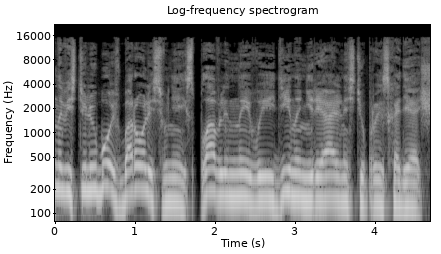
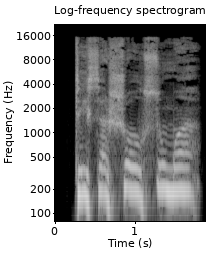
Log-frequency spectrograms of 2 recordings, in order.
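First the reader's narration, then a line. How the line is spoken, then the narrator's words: Whisper. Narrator (Russian): прошептала Анге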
